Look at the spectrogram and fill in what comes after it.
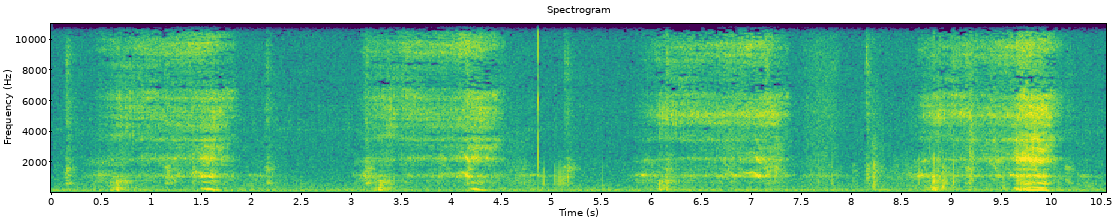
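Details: Adult passed out after drinking almost a handle of vodka; rough, rattling snores on each breath, about 22 breaths a minute, quieter pauses between: snoring.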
